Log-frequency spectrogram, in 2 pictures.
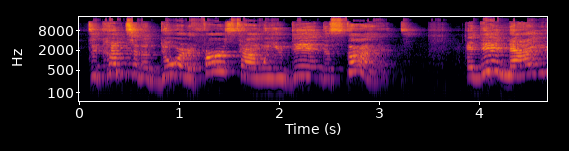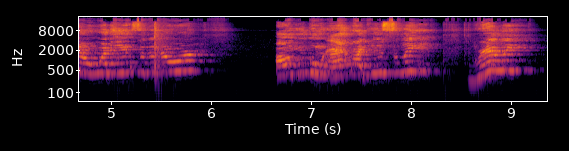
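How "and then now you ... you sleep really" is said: high, fast, mocking disbelief; incredulous mockery. Real, not acted. To the hiding neighbors, high mocking disbelief. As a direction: scoff at them for playing asleep.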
